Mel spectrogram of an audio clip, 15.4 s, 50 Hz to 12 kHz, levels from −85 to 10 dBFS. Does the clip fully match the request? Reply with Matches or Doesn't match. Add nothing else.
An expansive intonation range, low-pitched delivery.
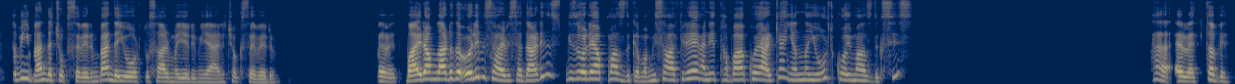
Doesn't match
